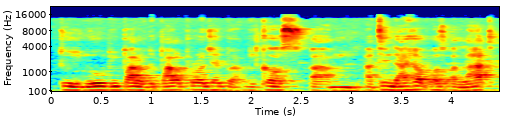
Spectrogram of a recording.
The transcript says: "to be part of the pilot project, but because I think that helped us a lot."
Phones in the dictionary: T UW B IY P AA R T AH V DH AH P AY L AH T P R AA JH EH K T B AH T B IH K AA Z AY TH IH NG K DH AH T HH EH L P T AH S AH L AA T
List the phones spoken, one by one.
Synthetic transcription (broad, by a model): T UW B IY P AA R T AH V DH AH P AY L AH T P R AA JH EH K T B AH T B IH K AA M AY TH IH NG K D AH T HH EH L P AH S AH L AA T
